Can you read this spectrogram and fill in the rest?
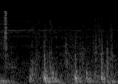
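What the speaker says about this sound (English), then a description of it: "you can hear his footsteps in there" An enemy player's footsteps in a video game land as a few soft, evenly spaced thuds, faint and close together.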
